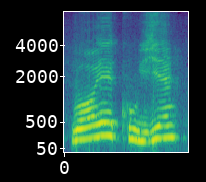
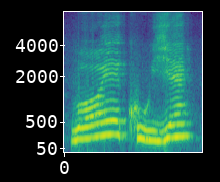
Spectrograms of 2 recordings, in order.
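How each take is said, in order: Both takes have the same delivery.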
